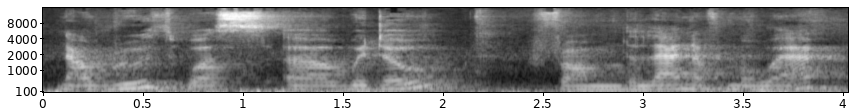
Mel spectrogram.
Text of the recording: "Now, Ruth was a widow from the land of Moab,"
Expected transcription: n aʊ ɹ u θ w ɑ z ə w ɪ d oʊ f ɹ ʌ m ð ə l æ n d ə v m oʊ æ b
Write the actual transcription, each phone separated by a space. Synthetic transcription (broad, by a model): n aʊ ɹ u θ w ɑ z ə w ɪ d oʊ f ɹ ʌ m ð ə l æ n d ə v m oʊ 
